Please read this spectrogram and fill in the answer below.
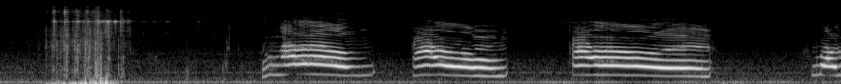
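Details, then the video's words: Domestic cat named Ros, wearing a camera on his back while roaming, gives four loud drawn-out meows of about a second each, steady and harmonic-rich, separated by short pauses, after a brief rustling thump at the start. "I got a Camera for my Cat to see where he goes"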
